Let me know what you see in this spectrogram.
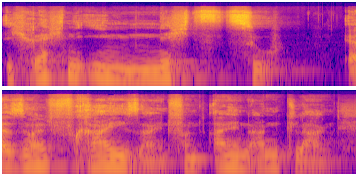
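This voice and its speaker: Pitched fairly high, a man speaks at a very slow pace with ordinary pitch variation in a dark, mellow, somewhat breathy tone. Audible room echo surrounds his voice. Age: 50s. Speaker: pastor. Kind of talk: sermon. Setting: church.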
